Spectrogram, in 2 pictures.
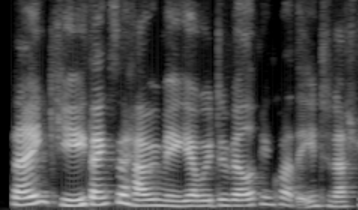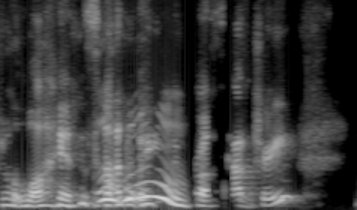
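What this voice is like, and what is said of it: Australian accent. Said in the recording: “In case you haven't picked up from my accent, I live and have always lived in Melbourne, Australia.”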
